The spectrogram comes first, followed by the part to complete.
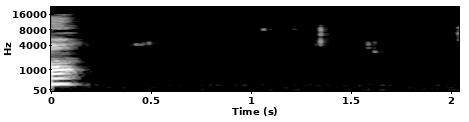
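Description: A woman's voice trails off right at the start, then near silence, broken only by a few very faint tiny clicks about a second and a half in.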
